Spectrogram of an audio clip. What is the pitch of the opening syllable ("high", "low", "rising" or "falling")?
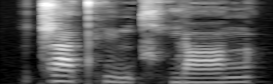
high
